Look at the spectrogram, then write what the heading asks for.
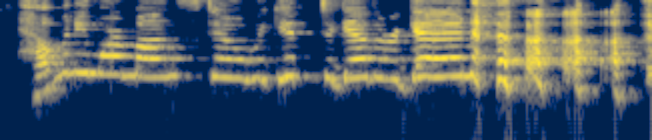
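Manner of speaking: high-pitched, playful whine breaking into laughter; mock-plaintive wail. Acts out missing departed friends.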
